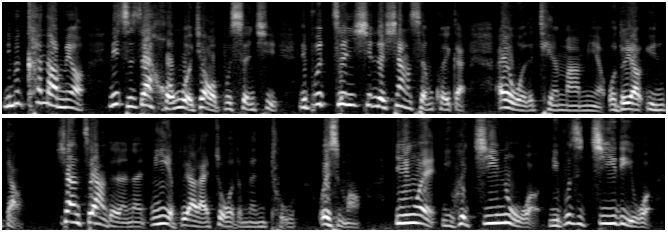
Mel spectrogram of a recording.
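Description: Woman preacher, blunt, scolding, lower-pitched voice, animated delivery. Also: brisk. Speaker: preacher and mentor. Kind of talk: sermon. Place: speaking in Manhattan.

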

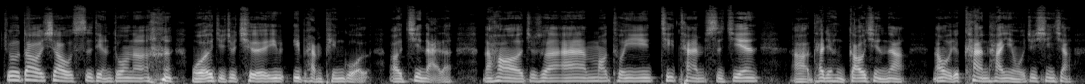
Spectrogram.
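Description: A man's voice: a little high, fast talker, few pauses, dry recording, studio quality. A man who teaches at a seminary and preaches, giving an informal devotional talk in a confessional storytelling way with frequent hesitations.

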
